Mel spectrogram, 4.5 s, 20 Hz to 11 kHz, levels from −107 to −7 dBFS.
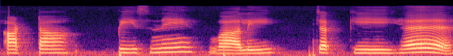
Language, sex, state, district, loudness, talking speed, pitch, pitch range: Hindi, male, Punjab, Fazilka, -17 LUFS, 65 wpm, 215 Hz, 200-225 Hz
